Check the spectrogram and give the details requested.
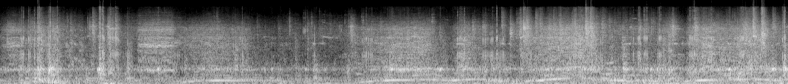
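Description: Jeep Grand Cherokee engine heard from inside the cabin, revving up and dropping back several times as it drives hard over a rough dirt track, with knocks from the jolting car.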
